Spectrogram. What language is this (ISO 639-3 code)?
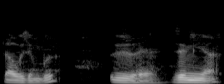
brx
